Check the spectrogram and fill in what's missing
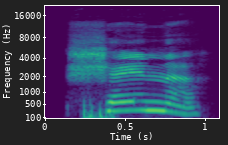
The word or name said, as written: xena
